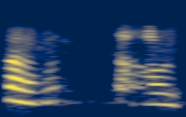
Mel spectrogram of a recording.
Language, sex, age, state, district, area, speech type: Malayalam, female, 18-30, Kerala, Alappuzha, rural, conversation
